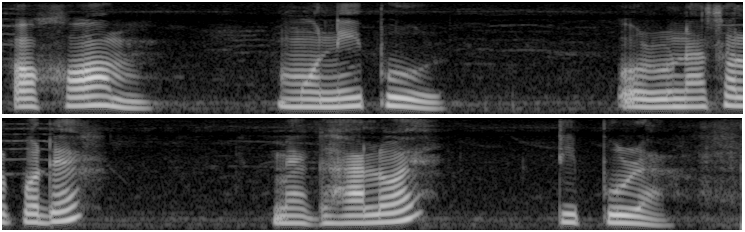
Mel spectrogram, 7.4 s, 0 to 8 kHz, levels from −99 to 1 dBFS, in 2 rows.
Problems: background conversations at intervals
